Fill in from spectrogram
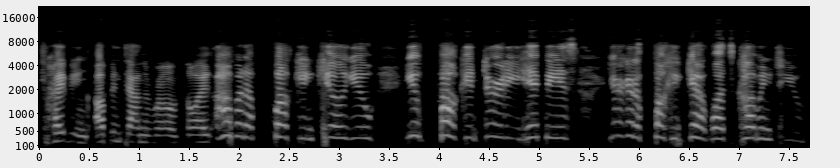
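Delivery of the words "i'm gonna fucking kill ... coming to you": high, hammed-up threatening rant; mock the killer's snarling threats; imitated furious threats. Angry driver hunting the hitchhikers from his truck, high mock rant.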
